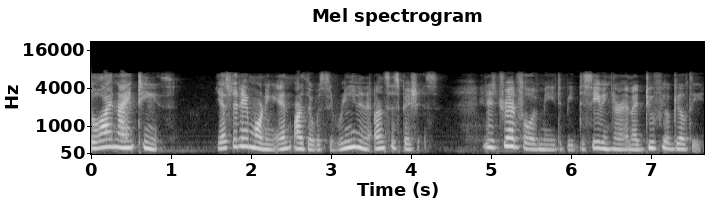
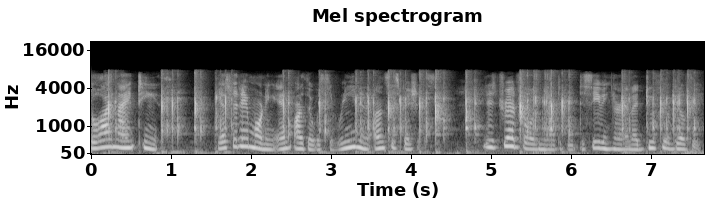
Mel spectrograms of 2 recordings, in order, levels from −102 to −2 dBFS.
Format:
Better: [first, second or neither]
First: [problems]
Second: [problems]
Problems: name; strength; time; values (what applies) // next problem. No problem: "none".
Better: first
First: none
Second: background sound (Computer keyboard); 4 dB below the speech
